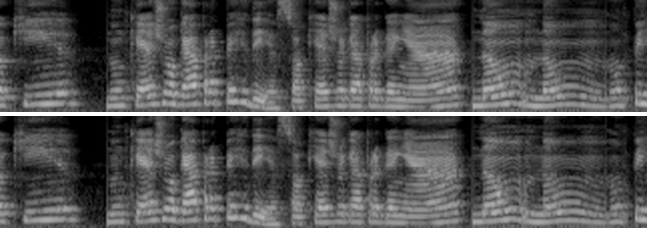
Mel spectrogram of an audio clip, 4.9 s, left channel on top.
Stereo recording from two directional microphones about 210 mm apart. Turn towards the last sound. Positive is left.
turn(degrees=-5)  # may be behind; listen again after turning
